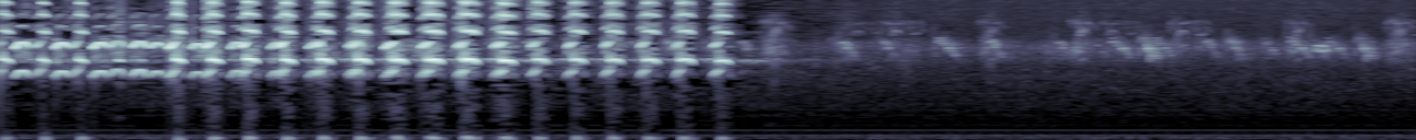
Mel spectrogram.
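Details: Female osprey at the nest at dusk, calling for her mate, who does not come: a loud, rapid, evenly spaced series of high whistled chirps for about four seconds, then faint distant chirping.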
